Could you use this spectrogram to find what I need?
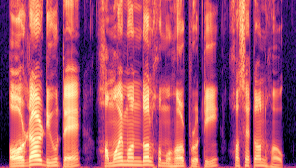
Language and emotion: Assamese, neutral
